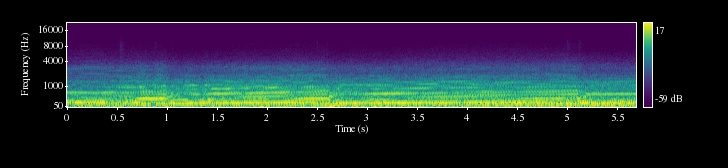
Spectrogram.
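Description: Lamborghini supercar engine accelerating hard through the gears, heard inside the cabin. The pitch climbs in each gear and drops sharply at upshifts about a second in, near three seconds and about five seconds in.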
